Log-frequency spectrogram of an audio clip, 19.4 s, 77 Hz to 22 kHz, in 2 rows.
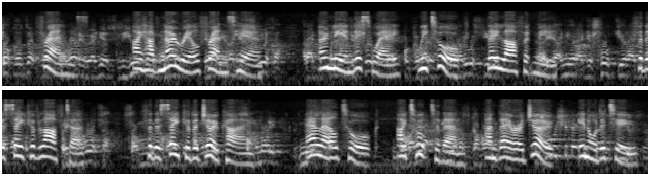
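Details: Speech disorder in mild intellectual disability (debility) in a male psychiatric inpatient who complains of weakness and apathy, filmed in 1995; repetitions and fillers.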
